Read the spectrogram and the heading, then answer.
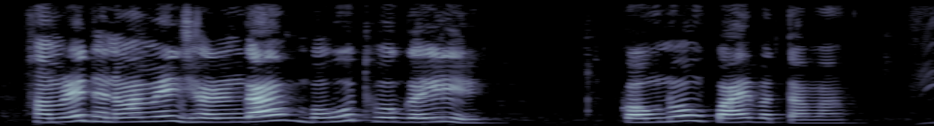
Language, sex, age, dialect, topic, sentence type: Bhojpuri, female, 18-24, Western, agriculture, question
